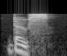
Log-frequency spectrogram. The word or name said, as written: dose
